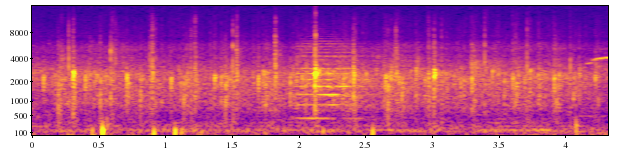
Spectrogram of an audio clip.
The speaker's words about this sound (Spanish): Lógicamente no vais a poder escucharlo tan fuerte como lo oigo yo, pero os, a- os aviso, son muy, muy, muy estruendosos. Está la calle completamente llena de vecinos en los balcones, tocando las palmas, aplaudiendo. Este homenaje diario increíble.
